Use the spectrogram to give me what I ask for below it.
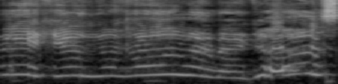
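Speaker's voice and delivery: very high, drawn-out words stretched through yawn. Guest thanking the hosts for having them on, yawning while speaking. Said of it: "Sorry, that was a yawn".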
